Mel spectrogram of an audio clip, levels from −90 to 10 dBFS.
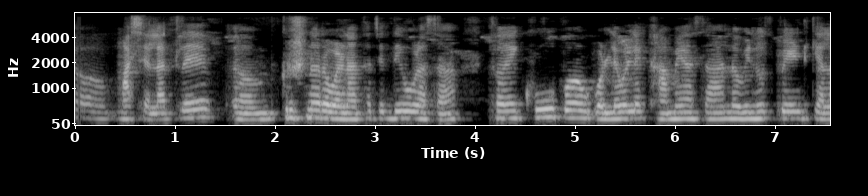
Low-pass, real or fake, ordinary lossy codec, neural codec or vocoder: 7.2 kHz; real; AAC, 32 kbps; none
